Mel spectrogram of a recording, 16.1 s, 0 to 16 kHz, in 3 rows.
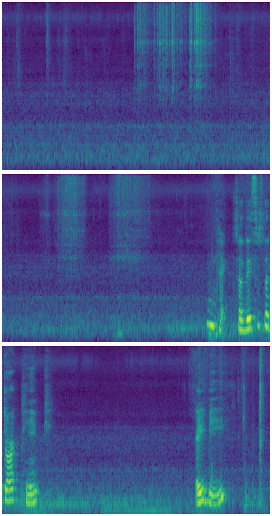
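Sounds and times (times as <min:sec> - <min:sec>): resin beads clicking and rattling: 0:02.6 - 0:04.4, 0:06.2 - 0:08.4.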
